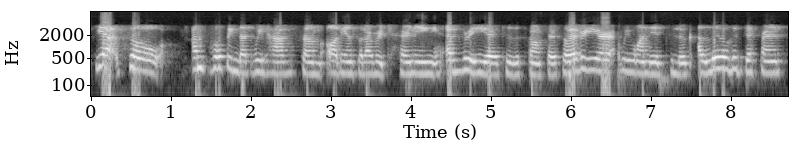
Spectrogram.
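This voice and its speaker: A woman's voice: mid-range voice, fairly even intonation, normal speed, lo-fi sound. A woman from Argentina, a conductor chatting enthusiastically as an interview guest and laughing often. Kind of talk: broadcast interview.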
